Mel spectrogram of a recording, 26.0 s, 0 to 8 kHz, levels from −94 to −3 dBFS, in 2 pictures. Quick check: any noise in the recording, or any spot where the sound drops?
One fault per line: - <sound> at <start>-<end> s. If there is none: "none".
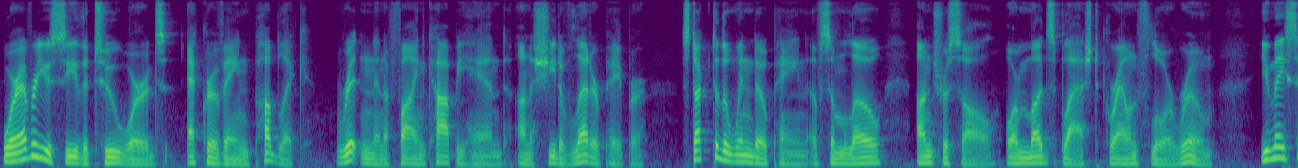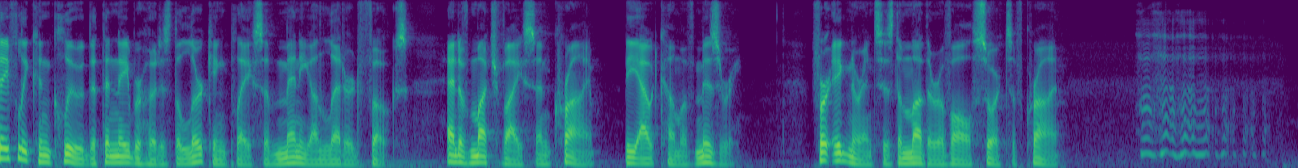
- laugh at 24.3-25.7 s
